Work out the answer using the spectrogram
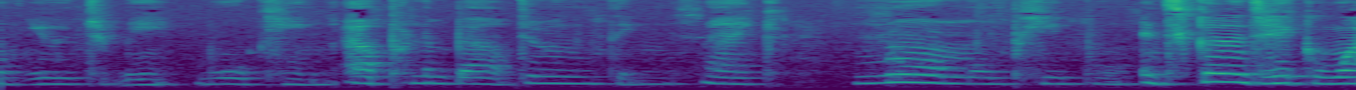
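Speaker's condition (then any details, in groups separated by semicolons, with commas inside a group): Cerebral palsy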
